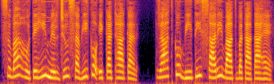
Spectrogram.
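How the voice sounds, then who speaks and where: A woman's voice: a little high, a little slow, no echo. A woman reading scripted narration for a children's cartoon story. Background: music.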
